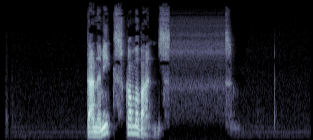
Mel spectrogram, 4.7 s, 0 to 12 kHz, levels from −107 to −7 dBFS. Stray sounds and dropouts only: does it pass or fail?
pass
